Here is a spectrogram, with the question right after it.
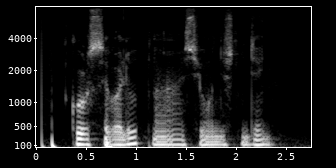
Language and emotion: Russian, neutral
